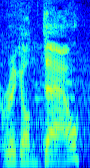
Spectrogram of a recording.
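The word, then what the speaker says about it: Rigondeaux: about fighting rigondo or as he's correctly pronounced with the uh spanish accent rig on dao and look two absolute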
